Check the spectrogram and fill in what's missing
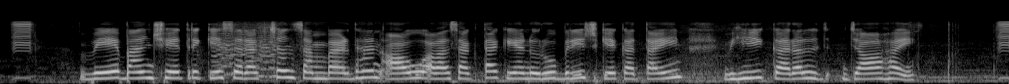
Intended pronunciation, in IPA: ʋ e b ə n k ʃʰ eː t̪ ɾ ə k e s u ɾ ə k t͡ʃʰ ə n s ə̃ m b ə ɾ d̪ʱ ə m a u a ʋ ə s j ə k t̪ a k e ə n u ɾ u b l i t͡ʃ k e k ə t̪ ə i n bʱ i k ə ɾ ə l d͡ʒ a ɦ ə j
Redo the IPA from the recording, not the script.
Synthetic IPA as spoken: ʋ e b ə n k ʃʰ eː t̪ ɾ ə k e s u ɾ ə k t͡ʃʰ ə n s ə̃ m b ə ɾ d̪ʱ ə n a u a ʋ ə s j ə k t̪ a k e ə n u ɾ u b ɾ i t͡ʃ k e k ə t̪ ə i n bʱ i k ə ɾ ə l d͡ʒ a ɦ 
